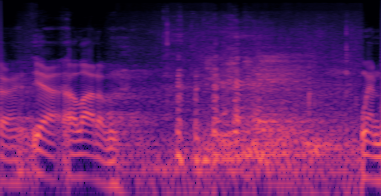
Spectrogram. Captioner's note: laughter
